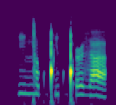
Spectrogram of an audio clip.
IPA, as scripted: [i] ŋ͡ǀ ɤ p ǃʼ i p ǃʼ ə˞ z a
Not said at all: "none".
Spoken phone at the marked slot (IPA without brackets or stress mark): i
